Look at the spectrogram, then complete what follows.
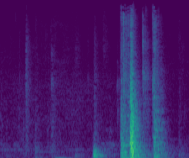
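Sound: door being closed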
